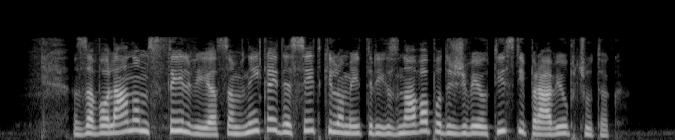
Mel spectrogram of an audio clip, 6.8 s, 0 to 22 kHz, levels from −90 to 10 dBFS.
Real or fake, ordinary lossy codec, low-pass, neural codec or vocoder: fake; MP3, 64 kbps; 7.2 kHz; codec, 16 kHz, 16 kbps, FreqCodec, larger model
